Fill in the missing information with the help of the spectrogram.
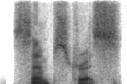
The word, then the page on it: sempstress: American English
